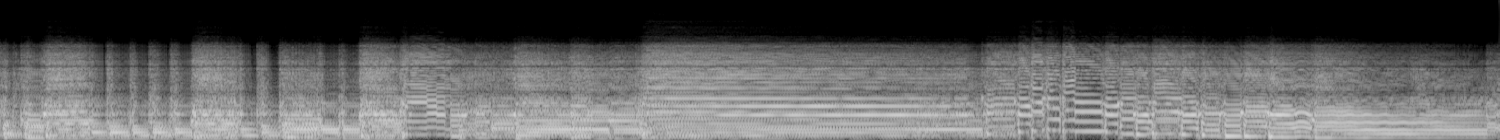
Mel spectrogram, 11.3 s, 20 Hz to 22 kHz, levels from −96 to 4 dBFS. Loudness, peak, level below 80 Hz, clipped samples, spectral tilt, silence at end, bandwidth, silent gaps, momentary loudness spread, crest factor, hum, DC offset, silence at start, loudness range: -18 LUFS; -4 dBFS; -48 dBFS; under 0.1%; -7.5 dB/octave; 0 s; 6.4 kHz; none; 3 LU; 14 dB; none; under 0.1%; 0 s; 1 LU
